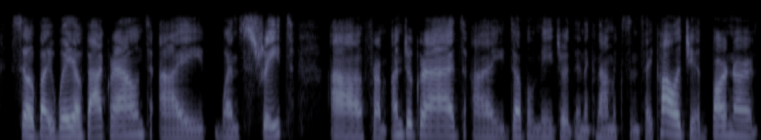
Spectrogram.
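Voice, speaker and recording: Woman, native Russian speaker, career coach on a panel; bright, crisp tone, dry close sound. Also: mid-range voice, no echo, low-quality recording. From former USSR. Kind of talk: panel self-introduction.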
